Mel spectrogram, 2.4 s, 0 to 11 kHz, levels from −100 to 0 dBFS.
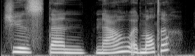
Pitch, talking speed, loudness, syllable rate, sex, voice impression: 225 Hz, 150 wpm, -16 LUFS, 3.7 syllables/s, female, very feminine, young, slightly adult-like, very thin, slightly relaxed, weak, slightly dark, hard, clear, slightly muffled, very fluent, raspy, very cute, slightly cool, intellectual, refreshing, sincere, slightly calm, very friendly, very reassuring, very unique, slightly elegant, wild, sweet, very lively, strict, intense, slightly sharp, slightly modest, light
